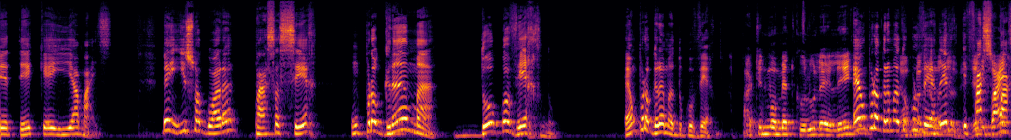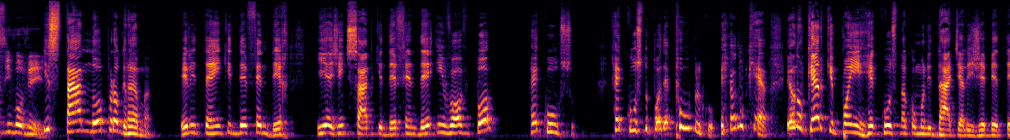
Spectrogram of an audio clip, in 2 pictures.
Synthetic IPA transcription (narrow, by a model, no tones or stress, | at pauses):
et̪ekeiama̰js | bẽj̃isʊaɡɔɾɐpasɐseɾ | ũpɾoɡɾɐ̃mɐ | d̪oɡoveɾnʊ | ɛũpɾoɡɾɐ̃mɐd̪ʊɡovḛɾnʊapaɾt͡ʃiɾd̪ʊmomẽnt̪ʊ̥kʲɪʊlulɛelejt̪ɛũpɾoɡɾɐ̃mɐd̪ʊɡoveɾnʊelɪfassvajad͡ʒɪzẽvowveɾisɪst̪anopɾoɡɾɐ̃mɐ̰ | elɪt̪ẽj̃kɪd̪efẽnd̪eɾ | ɪɐʒẽt͡ʃɪ̥sabɪkɪd̪efẽnd̪eɾẽvɔwvɪpo | hekuɾsʊ̥ | hekuɾsʊd̪ʊpod̪eɾpublikʊewnɐ̃w̃kɛɾʊewnɐ̃w̃kɛɾʊkɪpõj̃ɐ̃ɦekuɾsʊnɐkomũnid̪ad͡ʒɪɛliʒebet̪e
